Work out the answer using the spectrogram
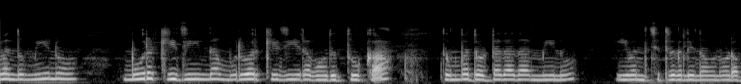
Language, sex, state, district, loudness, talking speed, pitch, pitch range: Kannada, female, Karnataka, Gulbarga, -19 LUFS, 135 wpm, 225 Hz, 215-240 Hz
